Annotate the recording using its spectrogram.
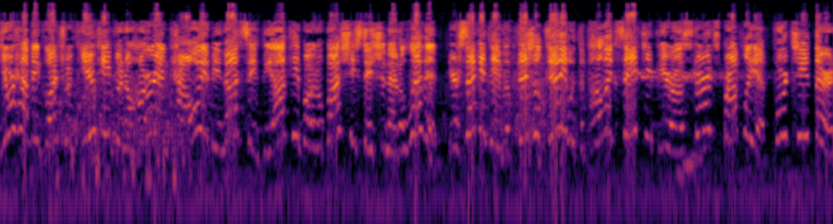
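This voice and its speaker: Put-on character voice at an extremely high pitch, very fast with hardly any pauses. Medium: fan dub. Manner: chipper, upbeat.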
